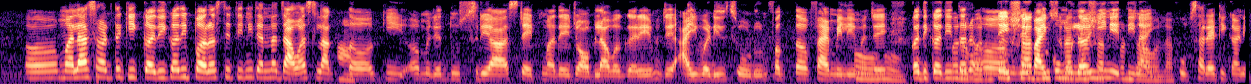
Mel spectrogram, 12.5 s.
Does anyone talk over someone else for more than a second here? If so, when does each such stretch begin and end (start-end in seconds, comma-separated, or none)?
9.5-11.6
